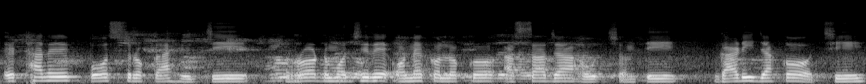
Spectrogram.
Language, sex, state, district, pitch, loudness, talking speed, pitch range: Odia, male, Odisha, Malkangiri, 150 Hz, -12 LUFS, 95 wpm, 140-160 Hz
